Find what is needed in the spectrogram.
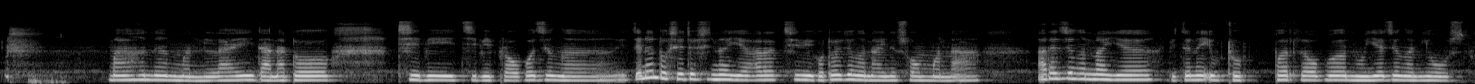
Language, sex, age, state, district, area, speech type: Bodo, female, 30-45, Assam, Kokrajhar, urban, spontaneous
